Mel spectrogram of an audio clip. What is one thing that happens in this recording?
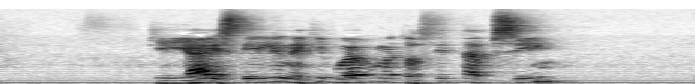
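A man explains, as in a lecture.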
